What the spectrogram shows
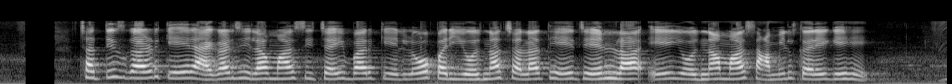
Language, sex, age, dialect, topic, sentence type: Chhattisgarhi, female, 25-30, Central, agriculture, statement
